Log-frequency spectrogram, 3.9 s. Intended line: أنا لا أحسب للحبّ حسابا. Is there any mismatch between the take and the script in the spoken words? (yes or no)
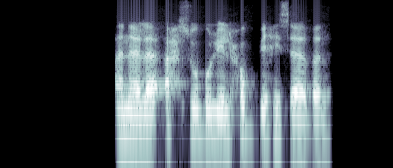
no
